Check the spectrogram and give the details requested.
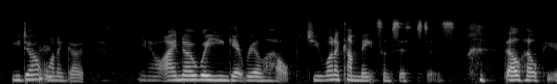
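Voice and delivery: mock-soothing, calm, gentle delivery. Retelling what a man said to a woman, retelling calm, gentle words. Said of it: "he just said to her calmly and gently".

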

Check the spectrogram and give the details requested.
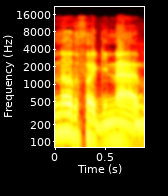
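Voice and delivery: usual speaking voice

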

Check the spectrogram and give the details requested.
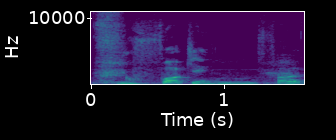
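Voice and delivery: very high, little mumble under the breath. Muttering an insult at a villain: mumbled under breath. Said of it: "you mumble that under your breath".

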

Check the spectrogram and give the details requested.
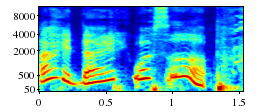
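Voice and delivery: put-on very high, hushed, soft creepy old-man voice. Speaker imitates how a woman greets the speaker: Herbert-like voice of a woman. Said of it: "That's a Midwest woman's voice of Herbert".

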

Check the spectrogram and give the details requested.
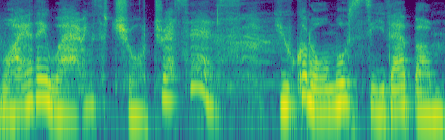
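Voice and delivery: put-on Welsh accent. Looking at dresses, the speaker quotes Charlotte in a put-on Welsh accent. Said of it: "shall I try and do a Welsh accent?".

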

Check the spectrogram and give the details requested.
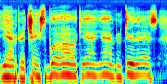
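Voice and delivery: put-on pumped, eager, hyped-up, gung-ho enthusiasm. Recalling own hype before going out to pray for people, imitating own past excitement. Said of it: "we'd had all this hype".

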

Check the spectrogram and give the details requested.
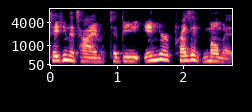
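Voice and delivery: ordinary delivery

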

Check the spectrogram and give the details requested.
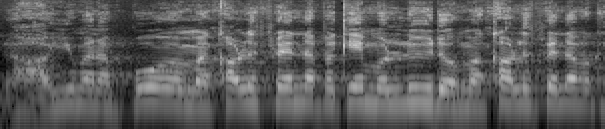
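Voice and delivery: high, mocking, whining voice.

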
